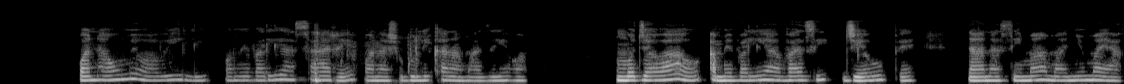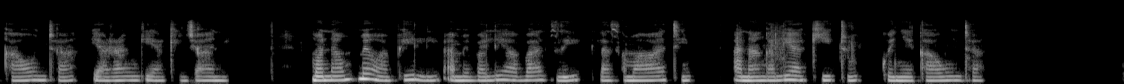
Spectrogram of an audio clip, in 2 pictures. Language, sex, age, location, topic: Swahili, female, 25-35, Kisii, agriculture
